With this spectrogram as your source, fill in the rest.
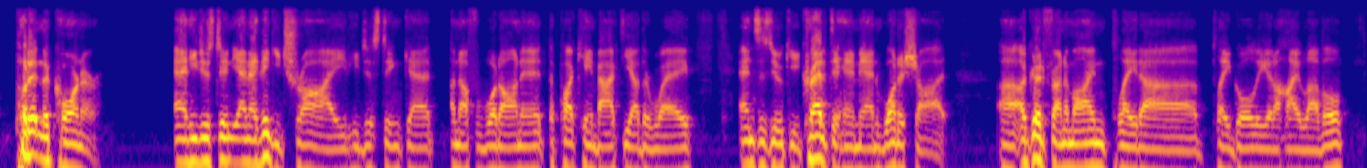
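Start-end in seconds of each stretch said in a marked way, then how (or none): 0.2-1.1 play-acted, loud yelling. Retelling yelling at the tv during a game: imitating own past yell. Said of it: "So out loud, I yell".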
